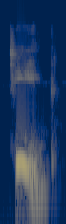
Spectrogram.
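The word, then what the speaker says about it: Taghd: It's spelled kind of funny for us. It's T-A-G-H-D, but it's pronounced Teague.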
